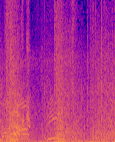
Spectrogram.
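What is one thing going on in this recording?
A fiery blast bursts with a roar.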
